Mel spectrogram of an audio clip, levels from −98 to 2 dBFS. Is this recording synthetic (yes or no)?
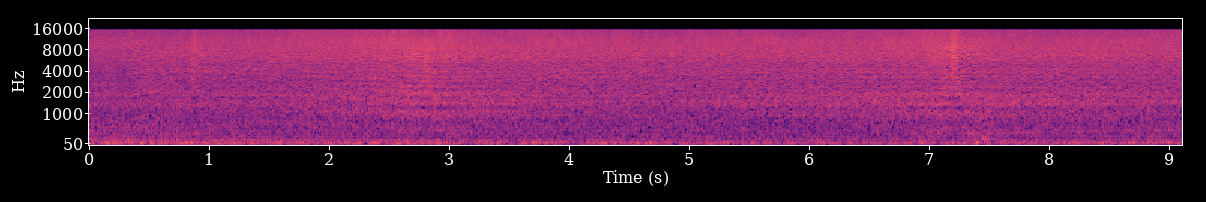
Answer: no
